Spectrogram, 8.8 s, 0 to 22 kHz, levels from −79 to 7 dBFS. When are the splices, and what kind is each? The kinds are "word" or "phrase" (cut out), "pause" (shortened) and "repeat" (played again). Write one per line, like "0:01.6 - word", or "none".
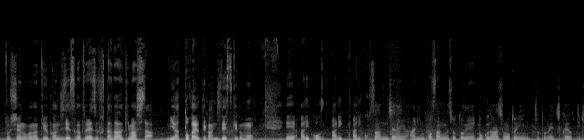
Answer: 0:04.4 - phrase
0:07.1 - word

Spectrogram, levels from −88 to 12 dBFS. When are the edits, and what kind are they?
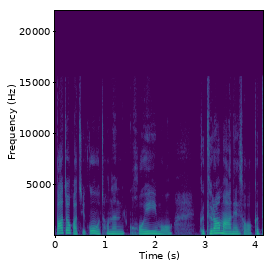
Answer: none

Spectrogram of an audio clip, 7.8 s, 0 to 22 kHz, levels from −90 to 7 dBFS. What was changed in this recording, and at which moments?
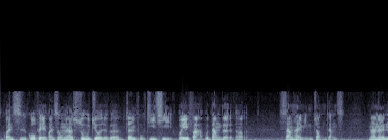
none

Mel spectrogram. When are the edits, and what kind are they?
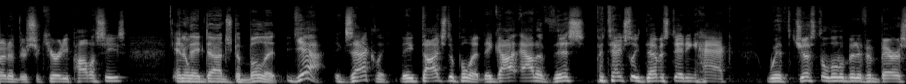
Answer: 0:01.9 - word
0:05.9 - word

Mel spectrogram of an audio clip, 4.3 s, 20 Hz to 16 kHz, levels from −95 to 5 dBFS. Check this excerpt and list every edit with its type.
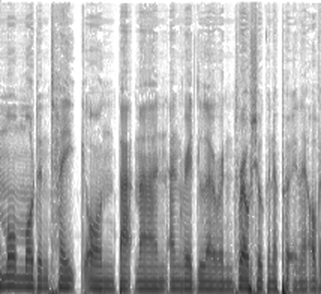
0:03.2 - word

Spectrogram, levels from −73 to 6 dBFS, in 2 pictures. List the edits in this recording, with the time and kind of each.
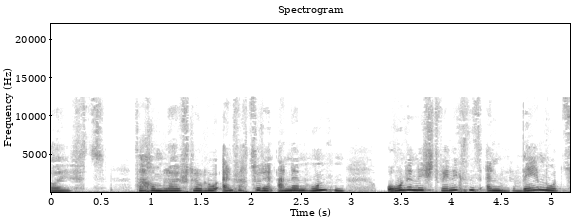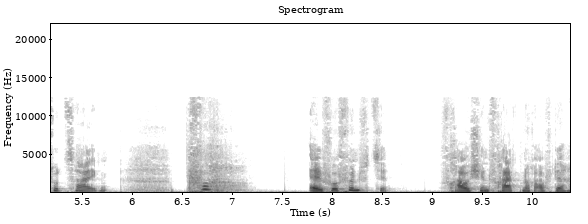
0:04.6 - word

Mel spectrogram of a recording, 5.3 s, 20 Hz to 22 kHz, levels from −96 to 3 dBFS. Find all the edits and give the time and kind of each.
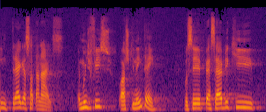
0:02.3 - pause

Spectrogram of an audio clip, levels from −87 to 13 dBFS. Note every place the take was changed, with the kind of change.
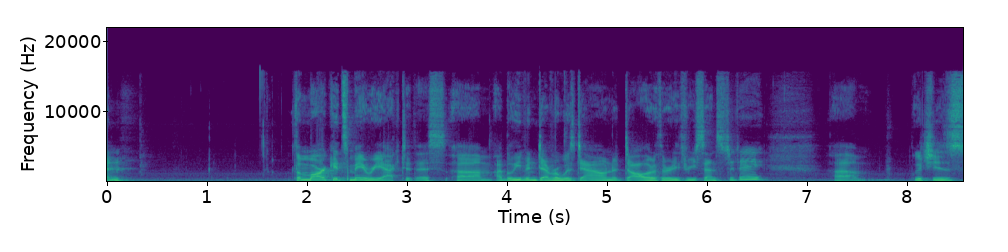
none

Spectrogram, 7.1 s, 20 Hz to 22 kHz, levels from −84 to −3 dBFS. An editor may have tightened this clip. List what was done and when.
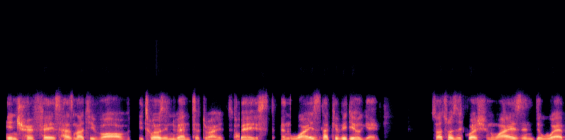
0:01.6 - word
0:03.0 - word
0:03.6 - word
0:04.0 - word
0:05.8 - word

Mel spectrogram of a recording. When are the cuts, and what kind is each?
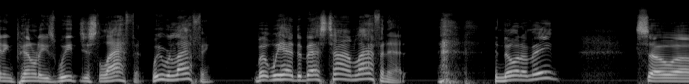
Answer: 0:02.3 - pause

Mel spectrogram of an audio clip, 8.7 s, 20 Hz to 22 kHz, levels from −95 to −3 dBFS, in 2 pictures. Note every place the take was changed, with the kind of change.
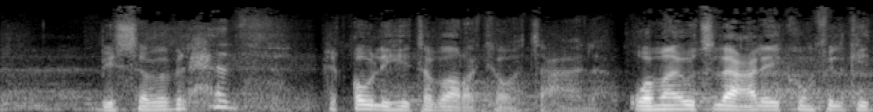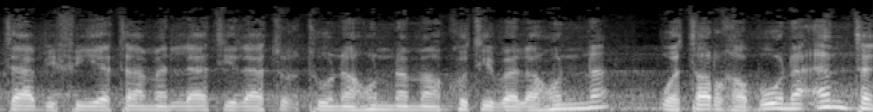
0:01.5 - pause
0:03.1 - pause
0:05.2 - word

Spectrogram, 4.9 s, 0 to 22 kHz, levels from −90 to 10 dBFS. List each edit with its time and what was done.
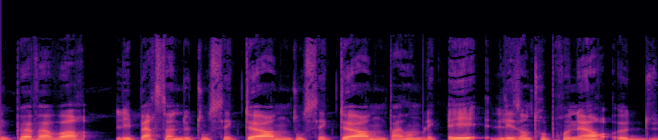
0:02.2 - repeat
0:03.3 - word

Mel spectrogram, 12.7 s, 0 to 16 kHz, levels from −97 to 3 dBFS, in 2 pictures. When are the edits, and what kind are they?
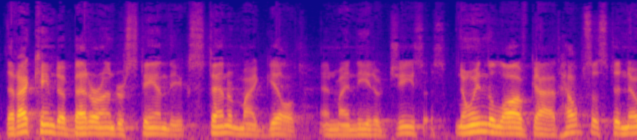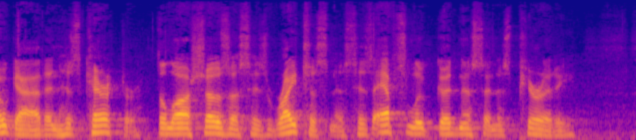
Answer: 0:04.5 - pause
0:07.9 - pause

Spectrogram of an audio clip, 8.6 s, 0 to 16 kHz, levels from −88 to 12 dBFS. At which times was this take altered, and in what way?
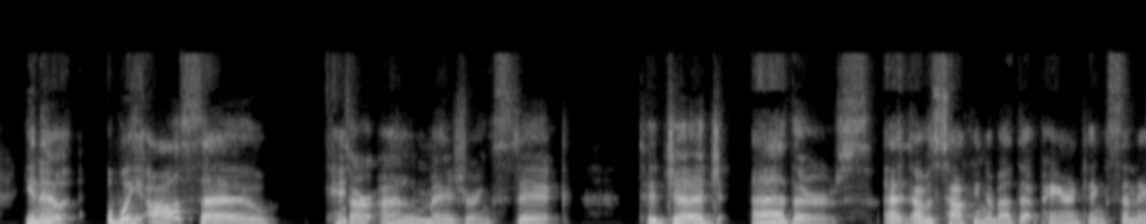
0:02.6 - word
0:06.6 - pause

